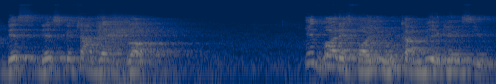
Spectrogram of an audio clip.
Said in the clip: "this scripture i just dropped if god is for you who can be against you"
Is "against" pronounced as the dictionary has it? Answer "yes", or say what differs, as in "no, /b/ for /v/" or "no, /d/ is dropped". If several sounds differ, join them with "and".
yes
